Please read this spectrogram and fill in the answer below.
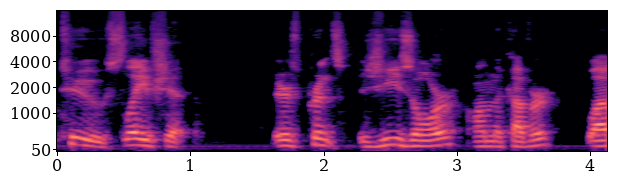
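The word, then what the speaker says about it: Xizor: slave ship there's Prince gizor on the cover well I always pronounces zizer until people corrected me forcefully um now we've got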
